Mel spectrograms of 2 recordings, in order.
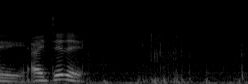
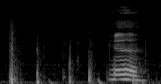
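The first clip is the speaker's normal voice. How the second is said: relieved giggle. Real, not acted. Laugh after the scare.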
